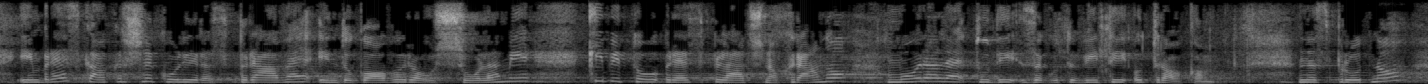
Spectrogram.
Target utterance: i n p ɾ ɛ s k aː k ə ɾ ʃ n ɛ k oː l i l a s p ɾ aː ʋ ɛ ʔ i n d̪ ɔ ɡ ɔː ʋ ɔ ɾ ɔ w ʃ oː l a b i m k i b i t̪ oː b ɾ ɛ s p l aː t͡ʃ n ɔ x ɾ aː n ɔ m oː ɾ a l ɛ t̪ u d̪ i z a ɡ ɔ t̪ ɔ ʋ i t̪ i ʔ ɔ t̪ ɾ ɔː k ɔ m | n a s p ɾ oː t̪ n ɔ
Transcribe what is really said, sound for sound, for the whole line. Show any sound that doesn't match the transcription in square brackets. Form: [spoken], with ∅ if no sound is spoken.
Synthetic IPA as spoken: i n [b] ɾ ɛ s k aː k ə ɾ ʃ n ɛ k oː l i [ɾ] a s p ɾ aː ʋ ɛ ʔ i n d̪ ɔ ɡ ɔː ʋ ɔ ɾ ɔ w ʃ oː l a [m] i [∅] k i b i t̪ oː b ɾ ɛ s p l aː t͡ʃ n ɔ x ɾ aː n ɔ m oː ɾ a l ɛ t̪ u d̪ i z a ɡ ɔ t̪ ɔ ʋ i t̪ i ʔ ɔ t̪ ɾ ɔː k ɔ m | n a s p ɾ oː t̪ n ɔ

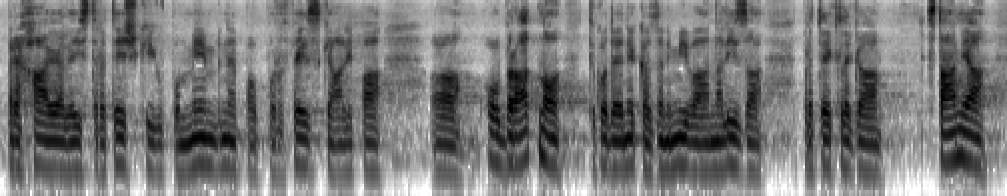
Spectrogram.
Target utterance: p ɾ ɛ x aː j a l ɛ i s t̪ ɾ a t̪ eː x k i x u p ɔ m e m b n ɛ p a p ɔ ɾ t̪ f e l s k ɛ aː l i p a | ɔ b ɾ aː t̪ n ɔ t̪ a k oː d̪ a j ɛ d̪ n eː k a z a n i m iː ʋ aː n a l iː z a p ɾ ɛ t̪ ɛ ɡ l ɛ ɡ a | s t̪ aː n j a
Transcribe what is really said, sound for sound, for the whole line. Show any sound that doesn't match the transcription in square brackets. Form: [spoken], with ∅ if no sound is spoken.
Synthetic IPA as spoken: p ɾ ɛ x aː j a l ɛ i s t̪ ɾ a t̪ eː [ʃ] k i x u p ɔ m e m b n ɛ p a p ɔ ɾ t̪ f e l s k ɛ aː l i p a | ɔ b ɾ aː t̪ n ɔ t̪ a k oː d̪ a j ɛ [∅] n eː k a z a n i m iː ʋ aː n a l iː z a p ɾ ɛ t̪ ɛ [k] l ɛ ɡ a | s t̪ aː n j a

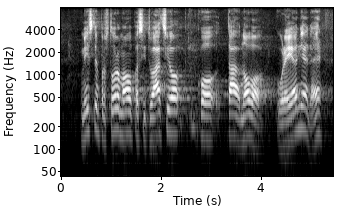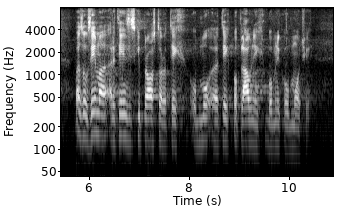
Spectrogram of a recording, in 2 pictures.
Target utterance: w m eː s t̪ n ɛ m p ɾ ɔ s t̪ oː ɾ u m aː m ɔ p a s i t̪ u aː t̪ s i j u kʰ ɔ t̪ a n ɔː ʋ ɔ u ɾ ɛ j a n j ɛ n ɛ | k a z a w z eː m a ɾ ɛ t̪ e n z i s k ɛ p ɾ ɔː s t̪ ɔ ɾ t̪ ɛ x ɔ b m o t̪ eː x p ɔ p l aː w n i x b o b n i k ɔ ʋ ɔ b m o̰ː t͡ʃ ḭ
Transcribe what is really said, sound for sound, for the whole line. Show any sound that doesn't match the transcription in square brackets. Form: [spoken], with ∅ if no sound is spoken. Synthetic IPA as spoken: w m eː s t̪ n ɛ m p ɾ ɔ s t̪ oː ɾ u m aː m ɔ p a s i t̪ u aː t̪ s i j [ɔ] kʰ ɔ t̪ a n ɔː ʋ ɔ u ɾ ɛ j a n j ɛ n ɛ | [p] a z a w z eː m a ɾ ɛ t̪ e n z i s k [i] p ɾ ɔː s t̪ ɔ ɾ t̪ [e] x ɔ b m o t̪ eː x p ɔ p l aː w n i x b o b n i k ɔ [w] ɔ b m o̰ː t͡ʃ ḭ

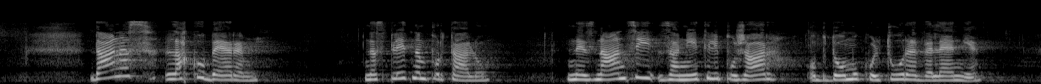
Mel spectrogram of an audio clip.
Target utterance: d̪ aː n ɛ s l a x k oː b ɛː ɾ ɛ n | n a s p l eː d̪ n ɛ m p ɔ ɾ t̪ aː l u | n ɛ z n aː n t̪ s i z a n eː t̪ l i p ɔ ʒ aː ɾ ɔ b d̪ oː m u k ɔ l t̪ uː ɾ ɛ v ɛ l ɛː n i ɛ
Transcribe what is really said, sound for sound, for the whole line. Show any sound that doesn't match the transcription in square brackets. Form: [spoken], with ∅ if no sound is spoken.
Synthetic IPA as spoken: d̪ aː n ɛ s l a x k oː b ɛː ɾ ɛ [m] | n a s p l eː [t̪] n ɛ m p ɔ ɾ t̪ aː l u | n ɛ z n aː n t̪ s i z a n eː t̪ l i p ɔ ʒ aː ɾ ɔ b d̪ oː m u k [u] l t̪ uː ɾ ɛ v ɛ l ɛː n [j] ɛ

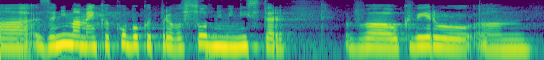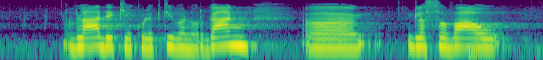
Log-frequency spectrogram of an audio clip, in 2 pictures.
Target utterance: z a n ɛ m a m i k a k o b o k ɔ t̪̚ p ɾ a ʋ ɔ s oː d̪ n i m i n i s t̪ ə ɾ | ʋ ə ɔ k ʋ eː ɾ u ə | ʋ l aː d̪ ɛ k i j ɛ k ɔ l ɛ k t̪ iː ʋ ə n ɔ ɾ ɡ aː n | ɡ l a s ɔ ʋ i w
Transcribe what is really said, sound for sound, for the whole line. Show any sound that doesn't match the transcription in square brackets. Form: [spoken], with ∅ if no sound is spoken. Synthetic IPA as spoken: z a n [i] m a m [ɛ] k a k o b o k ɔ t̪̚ p ɾ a ʋ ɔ s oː d̪ n i m i n i s t̪ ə ɾ | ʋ ə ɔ k ʋ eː ɾ u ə | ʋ l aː d̪ ɛ k i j ɛ k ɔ l ɛ k t̪ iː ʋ ə n ɔ ɾ ɡ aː n | ɡ l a s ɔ ʋ [a] w

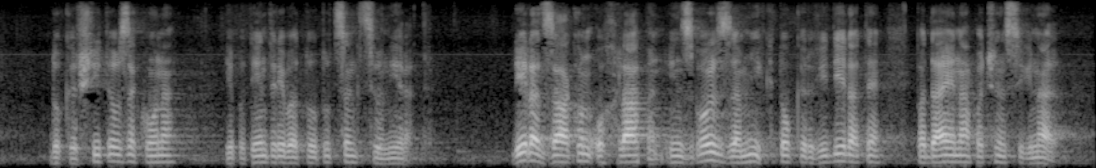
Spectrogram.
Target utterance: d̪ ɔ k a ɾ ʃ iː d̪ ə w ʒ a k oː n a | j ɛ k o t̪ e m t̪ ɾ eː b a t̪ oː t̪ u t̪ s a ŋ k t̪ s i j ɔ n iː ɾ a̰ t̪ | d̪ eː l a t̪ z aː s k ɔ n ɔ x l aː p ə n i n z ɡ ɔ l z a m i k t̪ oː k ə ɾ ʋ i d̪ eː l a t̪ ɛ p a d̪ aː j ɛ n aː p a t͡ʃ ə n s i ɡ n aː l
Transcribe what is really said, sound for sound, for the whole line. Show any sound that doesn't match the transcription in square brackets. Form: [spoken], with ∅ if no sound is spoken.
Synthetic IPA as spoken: d̪ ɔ k [ə] ɾ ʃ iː [t̪] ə w [z] a k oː n a | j ɛ [p] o t̪ e m t̪ ɾ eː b a t̪ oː t̪ u t̪ s a ŋ k t̪ s i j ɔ n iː ɾ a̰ t̪ | d̪ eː l a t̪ z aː [∅] k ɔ n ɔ x l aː p ə n i n z ɡ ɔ l z a m i k t̪ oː k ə ɾ ʋ i d̪ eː l a t̪ ɛ p a d̪ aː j ɛ n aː p a t͡ʃ ə n s i ɡ n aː l

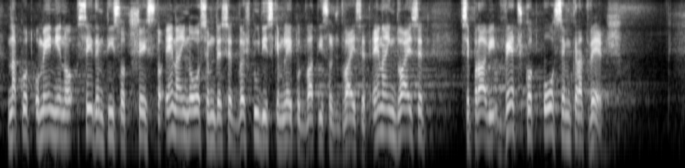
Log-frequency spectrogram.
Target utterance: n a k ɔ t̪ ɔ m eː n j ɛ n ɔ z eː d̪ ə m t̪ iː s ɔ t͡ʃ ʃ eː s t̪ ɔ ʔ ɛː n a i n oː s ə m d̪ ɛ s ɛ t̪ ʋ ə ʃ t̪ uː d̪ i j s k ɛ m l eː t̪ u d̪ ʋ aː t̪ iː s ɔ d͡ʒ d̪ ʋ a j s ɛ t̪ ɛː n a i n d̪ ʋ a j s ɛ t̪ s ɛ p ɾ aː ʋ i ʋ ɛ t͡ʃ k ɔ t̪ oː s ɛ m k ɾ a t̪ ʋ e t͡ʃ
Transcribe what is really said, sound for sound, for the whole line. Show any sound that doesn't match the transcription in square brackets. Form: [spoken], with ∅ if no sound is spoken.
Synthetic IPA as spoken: n a k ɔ t̪ ɔ m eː n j ɛ n ɔ [s] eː d̪ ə m t̪ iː s ɔ t͡ʃ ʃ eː s t̪ ɔ ʔ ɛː n a i n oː s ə m d̪ ɛ s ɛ t̪ ʋ ə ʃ t̪ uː d̪ i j s k ɛ m l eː t̪ u d̪ ʋ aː t̪ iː s ɔ d͡ʒ d̪ ʋ a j s ɛ t̪ ɛː n a i n d̪ ʋ a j s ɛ t̪ s ɛ p ɾ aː ʋ i ʋ ɛ t͡ʃ k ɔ t̪ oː s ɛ m k ɾ a t̪ ʋ [ɛ] t͡ʃ

